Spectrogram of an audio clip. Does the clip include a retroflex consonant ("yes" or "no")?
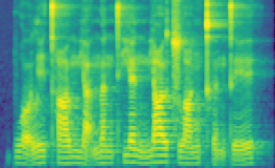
no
